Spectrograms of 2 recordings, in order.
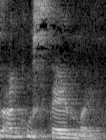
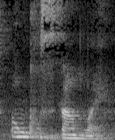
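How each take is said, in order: First: Said in the usual way. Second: Put-on lower, British-accented name. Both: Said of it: "he was British".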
